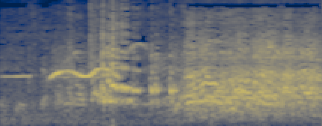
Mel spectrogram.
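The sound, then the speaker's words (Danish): A turkey gobbles loudly, a rapid warbling, rattling call that rolls on for about three seconds with no one talking over it. “Vil du give os et gobble?”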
